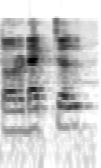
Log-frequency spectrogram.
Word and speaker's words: pterodactyl: In the same way, P, T is coming together, so P you are not going to pronounce, you will say pterodactyl.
